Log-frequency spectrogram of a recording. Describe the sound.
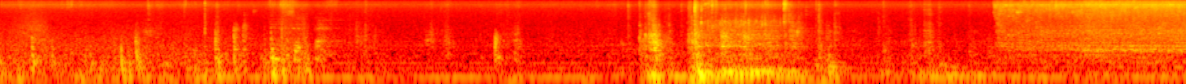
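Water runs from a tap as an object is washed under it. A few faint knocks and handling sounds come first, then a steady, quiet stream of running water fills the final seconds.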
